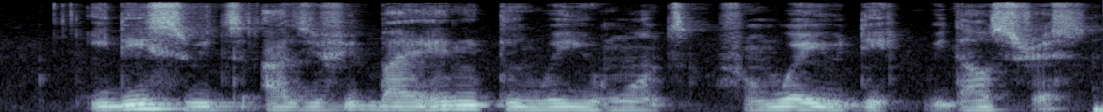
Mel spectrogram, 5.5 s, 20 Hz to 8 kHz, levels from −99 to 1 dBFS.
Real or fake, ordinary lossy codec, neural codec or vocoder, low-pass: real; none; none; 7.2 kHz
